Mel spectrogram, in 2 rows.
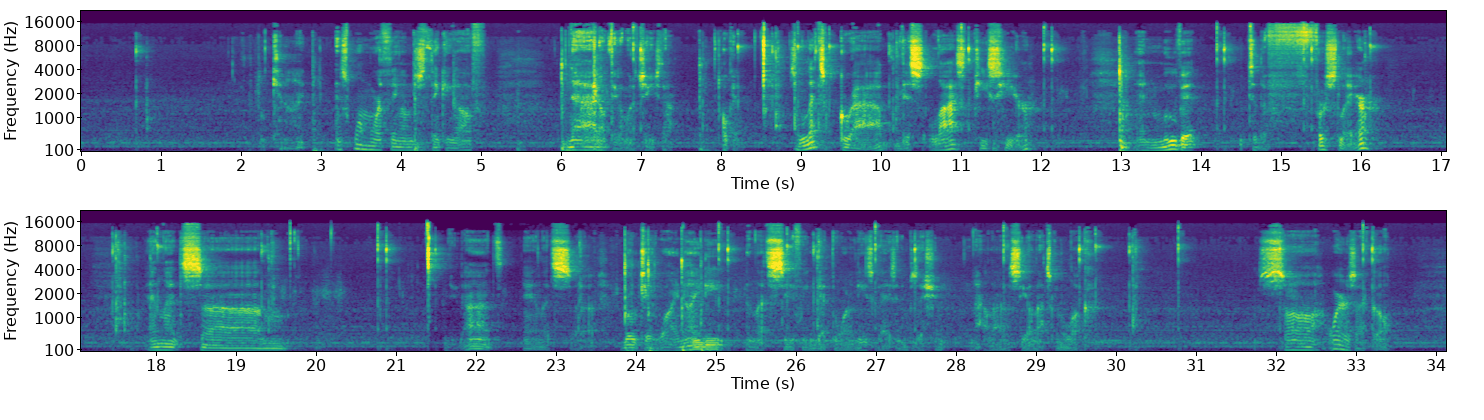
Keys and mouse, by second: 2.9 KP_7, 4.2 KP_1, 6.0 a, 6.5 Tab, 7.7 a, 11.0-14.0 drag, 13.0 m, 15.3-16.6 drag, 16.6-20.8 middle drag, 20.8-22.7 drag, 23.9 r, 26.0-27.1 middle drag, 27.1-30.4 drag, 30.4 middle click, 30.8-32.7 drag.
